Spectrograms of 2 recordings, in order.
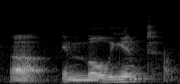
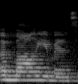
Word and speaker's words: emoluments: So can you explain a little bit more about the emollient? How do you say that? Emoluments.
